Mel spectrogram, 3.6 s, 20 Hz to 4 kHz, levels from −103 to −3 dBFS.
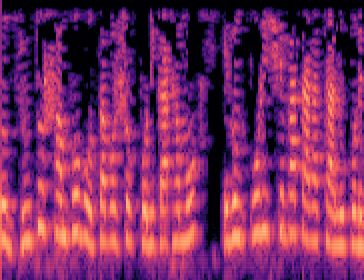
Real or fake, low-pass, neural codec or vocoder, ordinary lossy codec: real; 3.6 kHz; none; none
